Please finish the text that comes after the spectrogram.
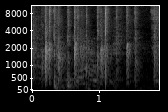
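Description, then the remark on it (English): A small group claps in a studio: a quick, uneven scatter of sharp hand claps over about two seconds, fairly quiet, with murmured voices mixed in. “In studio applause, ladies and gentlemen.”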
